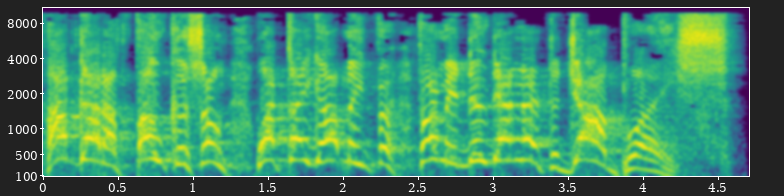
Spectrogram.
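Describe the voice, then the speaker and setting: A man's voice: very high-pitched, animated, normal speed, shouting, pitched above the performer's own voice. A man with a Southern US accent voicing a self-important churchgoer who insists on earnest excuses in a sermon anecdote. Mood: insistent excusing. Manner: insistent, repetitive, protesting.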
